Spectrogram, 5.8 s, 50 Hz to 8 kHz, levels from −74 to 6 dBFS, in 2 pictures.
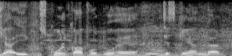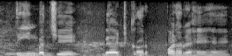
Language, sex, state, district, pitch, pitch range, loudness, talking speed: Hindi, male, Uttar Pradesh, Lalitpur, 195 Hz, 175-205 Hz, -12 LUFS, 145 wpm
